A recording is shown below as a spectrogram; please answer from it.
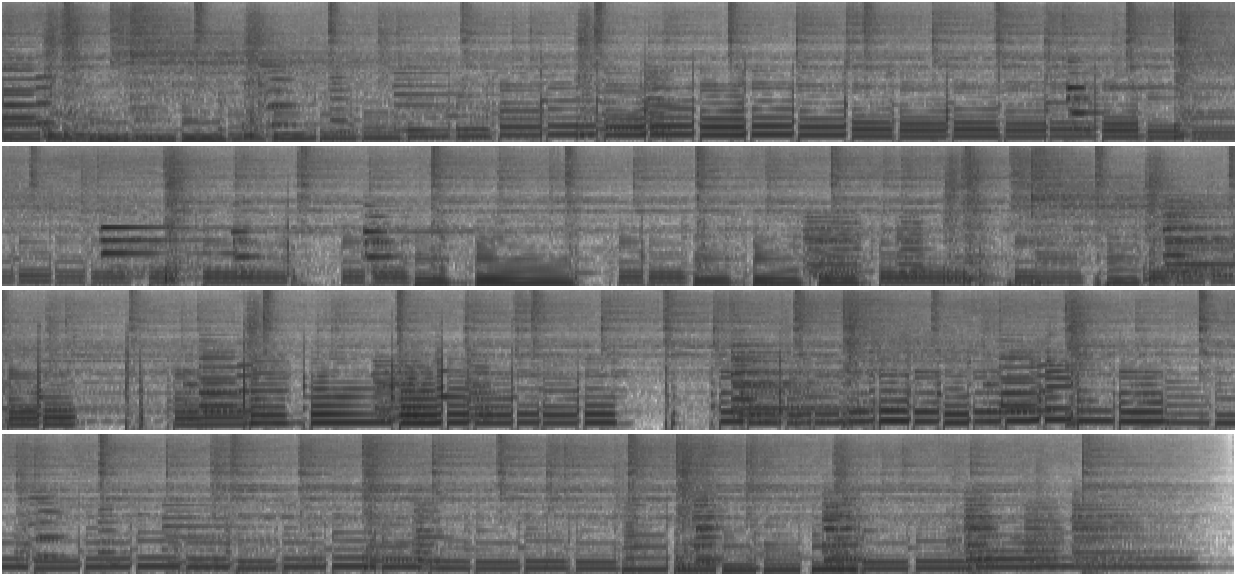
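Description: Red four-string electric bass played fingerstyle, improvising a stepping melodic line on the C Ionian augmented scale over a C major-seventh chord. The scale's raised fifth, G♯, clashes with the chord's natural G to add tension.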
